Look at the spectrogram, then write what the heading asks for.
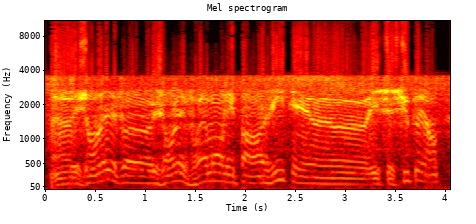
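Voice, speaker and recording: Man through loud radio noise. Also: medium pitch, expressive, moderate pace. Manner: hesitant, repetitive, informal. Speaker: amateur radio operator. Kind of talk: casual radio contact chat. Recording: very noisy radio transmission.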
